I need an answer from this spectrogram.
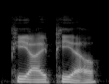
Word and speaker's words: Pipl: did you get the name Pipl and the pronunciation? Because it's brilliant and it's great branding, even if that wasn't the intention. P-I-P-L, Pipl.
